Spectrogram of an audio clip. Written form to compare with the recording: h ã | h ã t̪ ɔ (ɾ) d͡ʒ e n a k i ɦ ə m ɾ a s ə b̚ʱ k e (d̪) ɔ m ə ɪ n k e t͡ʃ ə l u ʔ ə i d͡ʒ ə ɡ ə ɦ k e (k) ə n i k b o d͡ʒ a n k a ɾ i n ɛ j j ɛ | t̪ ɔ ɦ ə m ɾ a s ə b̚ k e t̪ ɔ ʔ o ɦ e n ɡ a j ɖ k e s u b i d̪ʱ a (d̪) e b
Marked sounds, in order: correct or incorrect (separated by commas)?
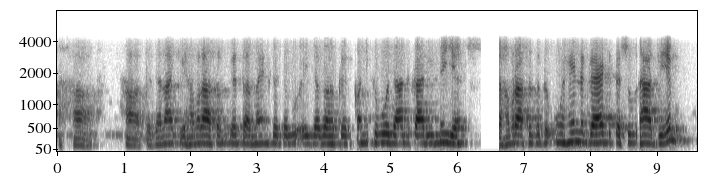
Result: incorrect, incorrect, correct, correct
